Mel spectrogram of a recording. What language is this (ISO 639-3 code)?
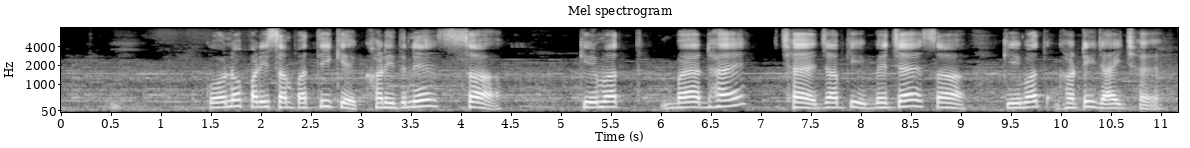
mai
